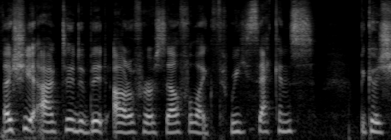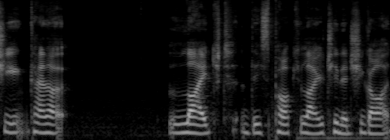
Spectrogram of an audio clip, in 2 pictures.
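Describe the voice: At a fairly slow pace, a woman speaks at a medium pitch with little pitch movement.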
